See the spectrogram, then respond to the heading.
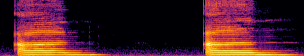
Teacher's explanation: you need to produce the ah sound followed by the nasal this sound is similar to the second sound in hand please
